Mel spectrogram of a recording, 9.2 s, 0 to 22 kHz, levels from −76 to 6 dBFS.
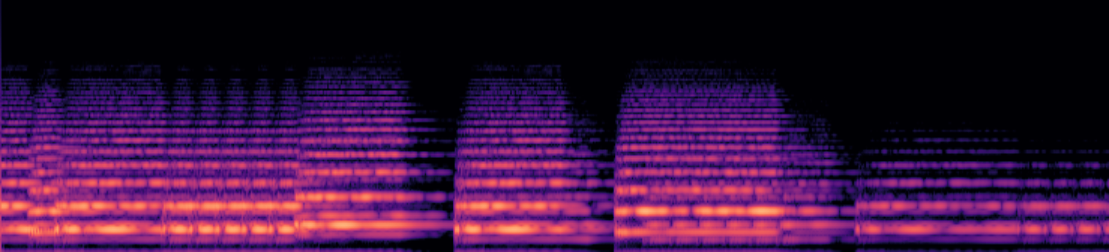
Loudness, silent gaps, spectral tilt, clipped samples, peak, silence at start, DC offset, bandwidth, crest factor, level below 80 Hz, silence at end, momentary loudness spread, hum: -14 LUFS; none; -5 dB/octave; under 0.1%; -2 dBFS; 0 s; 0.2%; 7 kHz; 14 dB; -72 dBFS; 0 s; 17 LU; none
